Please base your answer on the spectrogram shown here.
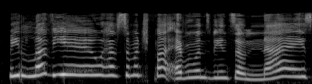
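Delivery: very high, bright mock-adoring gush; sarcastic sugary high voice; gushing sweet voice. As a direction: play the country suddenly adoring her, high-pitched. Montenegro personified gushing.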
